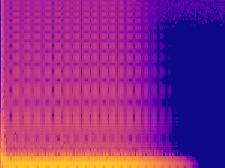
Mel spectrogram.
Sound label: Kick Pump It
